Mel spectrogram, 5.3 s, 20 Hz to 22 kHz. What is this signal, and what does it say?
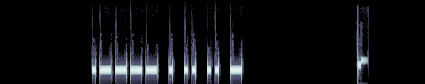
Morse code, heard as a keyed tone, about 25 wpm, 700 Hz. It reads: 1EIIT
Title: Five Challenging Letter-Number Combinations 25wpm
